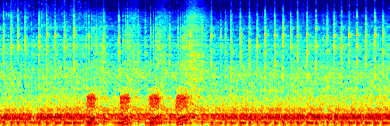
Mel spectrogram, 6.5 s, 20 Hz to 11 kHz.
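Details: Remington 46cc chainsaw, low-speed screw turned about an eighth clockwise to lean a suspected rich mixture: steady crisp buzzing idle, even firing, no hunting or stalling; seems dialed in; normal idle.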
